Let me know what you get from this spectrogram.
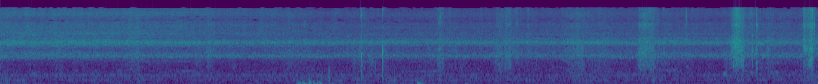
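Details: Cicadas keep up a steady high-pitched whine, somewhat softer, broken by sharp clicks and a few low bumps.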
